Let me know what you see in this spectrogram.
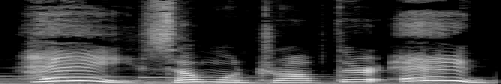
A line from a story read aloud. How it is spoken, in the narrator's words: cried the hen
